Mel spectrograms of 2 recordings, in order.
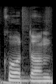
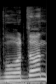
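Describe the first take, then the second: First: The word begins with a voiceless K sound. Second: The word begins with a voiced G sound. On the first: The speaker calls it right. "Cordon Bleu a helyes kiejtése" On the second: The speaker calls it wrong. "Elterjedtebb az a Gordon"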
